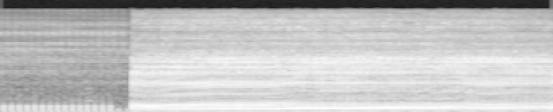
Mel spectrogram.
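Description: A dirt bike engine revs loudly and holds a high roar.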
